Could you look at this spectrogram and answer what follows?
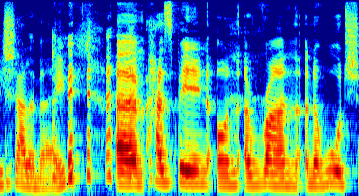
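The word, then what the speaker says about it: Chalamet: Someone called him Tim Shardney. It's like such a great name. Anyway, uh, now I've and now I've tricked my brain into thinking I don't know how to say it. Timothy Shalamé, um, has been on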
